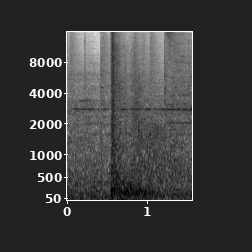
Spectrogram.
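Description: A single sharp firecracker bang goes off close by, set off as a distraction, rising out of a dense noisy background and leaving a short rumbling tail.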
